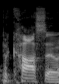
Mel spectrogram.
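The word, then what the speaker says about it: Pacaso: interesting guys is um there's a group called picasso have you guys ever heard of picasso now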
